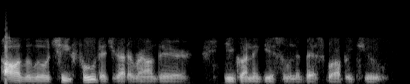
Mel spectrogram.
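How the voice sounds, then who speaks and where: A man speaks with an American accent. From Kansas City. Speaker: radio call-in caller. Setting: phone.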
